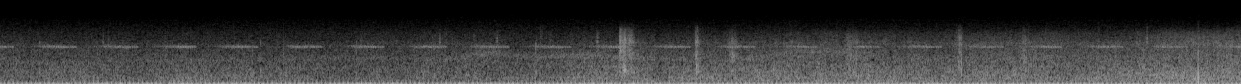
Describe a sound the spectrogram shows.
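Footsteps crunch softly on grass.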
